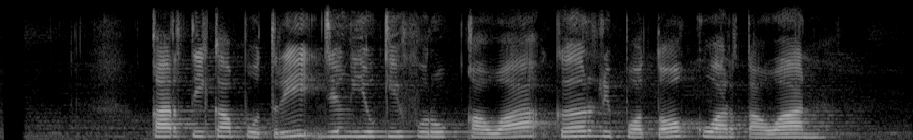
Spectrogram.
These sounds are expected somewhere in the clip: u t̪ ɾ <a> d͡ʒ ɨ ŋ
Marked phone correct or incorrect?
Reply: incorrect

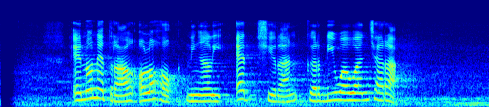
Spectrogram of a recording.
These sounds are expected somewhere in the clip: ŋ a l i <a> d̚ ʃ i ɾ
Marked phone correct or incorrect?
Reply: incorrect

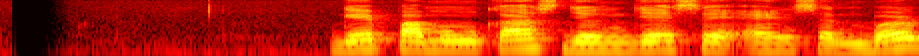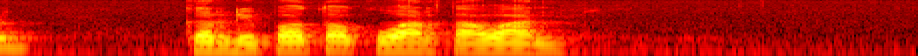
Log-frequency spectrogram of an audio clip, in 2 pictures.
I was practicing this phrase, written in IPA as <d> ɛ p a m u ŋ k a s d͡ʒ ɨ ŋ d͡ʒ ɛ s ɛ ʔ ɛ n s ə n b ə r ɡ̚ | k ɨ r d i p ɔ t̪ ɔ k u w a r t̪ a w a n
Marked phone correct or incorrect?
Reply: incorrect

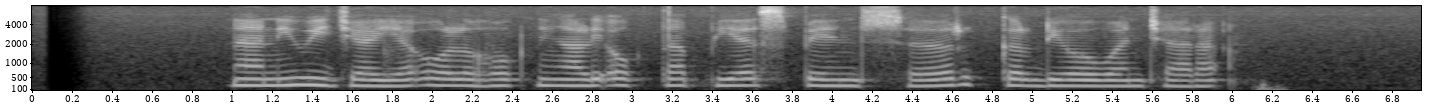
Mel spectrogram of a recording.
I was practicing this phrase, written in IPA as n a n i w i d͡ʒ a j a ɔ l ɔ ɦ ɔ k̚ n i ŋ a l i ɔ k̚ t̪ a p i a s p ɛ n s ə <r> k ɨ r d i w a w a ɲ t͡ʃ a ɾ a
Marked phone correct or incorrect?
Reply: correct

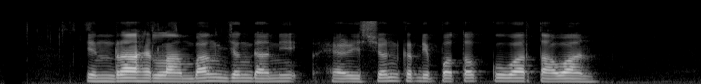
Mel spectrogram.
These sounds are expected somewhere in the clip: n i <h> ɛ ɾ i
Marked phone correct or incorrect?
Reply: correct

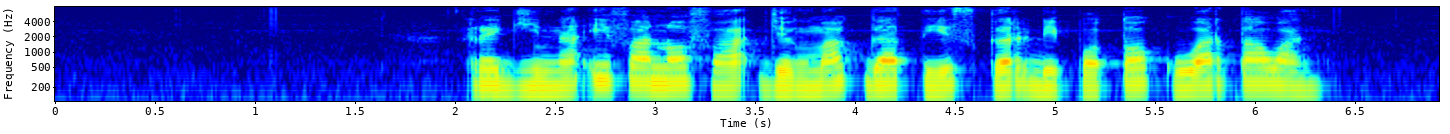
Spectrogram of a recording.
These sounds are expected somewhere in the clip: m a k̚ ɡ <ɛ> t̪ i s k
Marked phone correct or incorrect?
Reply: incorrect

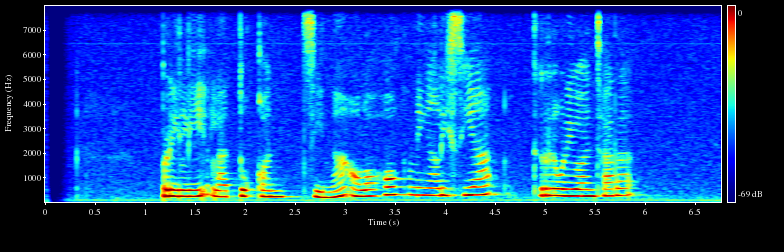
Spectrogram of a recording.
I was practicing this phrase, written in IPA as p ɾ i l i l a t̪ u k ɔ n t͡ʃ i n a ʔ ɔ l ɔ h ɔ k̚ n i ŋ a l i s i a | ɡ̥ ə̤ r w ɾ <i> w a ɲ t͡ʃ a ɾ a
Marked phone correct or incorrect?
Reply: correct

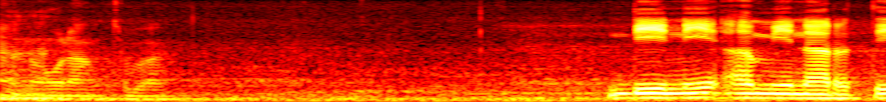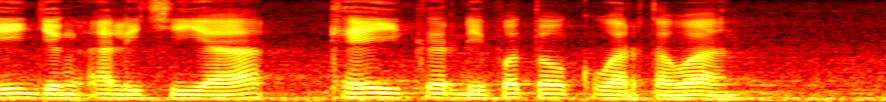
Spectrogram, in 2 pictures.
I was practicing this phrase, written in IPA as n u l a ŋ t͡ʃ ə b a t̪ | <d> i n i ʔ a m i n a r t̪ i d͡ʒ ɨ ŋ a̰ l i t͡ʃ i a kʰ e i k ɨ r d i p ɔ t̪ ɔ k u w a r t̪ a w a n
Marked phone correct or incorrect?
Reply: correct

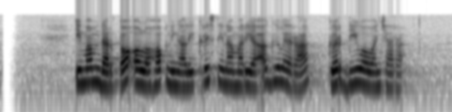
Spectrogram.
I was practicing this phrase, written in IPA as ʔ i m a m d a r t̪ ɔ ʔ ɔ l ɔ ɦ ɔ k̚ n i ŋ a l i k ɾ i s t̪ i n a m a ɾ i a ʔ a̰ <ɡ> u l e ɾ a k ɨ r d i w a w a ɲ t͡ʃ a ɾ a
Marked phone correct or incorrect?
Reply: correct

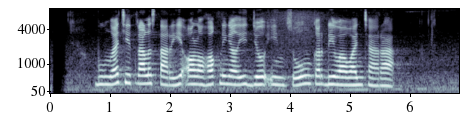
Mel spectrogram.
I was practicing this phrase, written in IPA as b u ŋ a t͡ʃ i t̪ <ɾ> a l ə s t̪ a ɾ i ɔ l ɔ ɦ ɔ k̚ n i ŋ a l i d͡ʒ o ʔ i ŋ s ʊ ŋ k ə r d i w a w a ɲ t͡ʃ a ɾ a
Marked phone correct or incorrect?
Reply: correct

